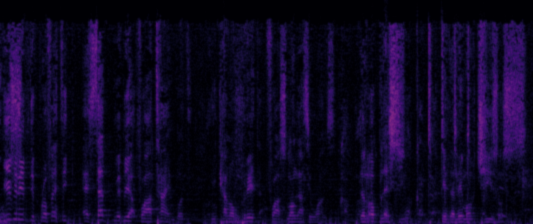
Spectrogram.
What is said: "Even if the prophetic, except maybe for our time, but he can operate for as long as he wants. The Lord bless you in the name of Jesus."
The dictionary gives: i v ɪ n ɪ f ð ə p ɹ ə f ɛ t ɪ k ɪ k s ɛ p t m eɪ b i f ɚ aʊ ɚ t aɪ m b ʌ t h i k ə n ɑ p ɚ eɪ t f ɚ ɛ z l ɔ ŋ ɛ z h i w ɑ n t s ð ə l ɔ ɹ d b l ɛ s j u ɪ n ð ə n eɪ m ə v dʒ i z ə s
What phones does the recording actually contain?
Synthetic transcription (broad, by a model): i v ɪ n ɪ f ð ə p ɹ ə f ɛ t ɪ k ɪ k s ɛ p t m eɪ b i f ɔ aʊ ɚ t aɪ m b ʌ t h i k ə n ɑ p ɚ eɪ t f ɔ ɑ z l ɔ ŋ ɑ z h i w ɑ n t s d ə n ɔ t b l ɛ s j u ɪ n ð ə n eɪ m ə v dʒ i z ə s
